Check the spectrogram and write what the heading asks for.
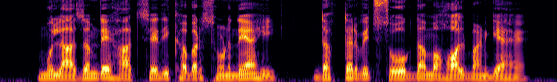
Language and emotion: Punjabi, sad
